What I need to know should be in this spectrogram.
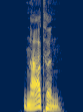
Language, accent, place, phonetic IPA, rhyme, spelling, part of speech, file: German, Germany, Berlin, [ˈnaːtn̩], -aːtn̩, nahten, verb, De-nahten.ogg
- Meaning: inflection of nahen: 1. first/third-person plural preterite 2. first/third-person plural subjunctive II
